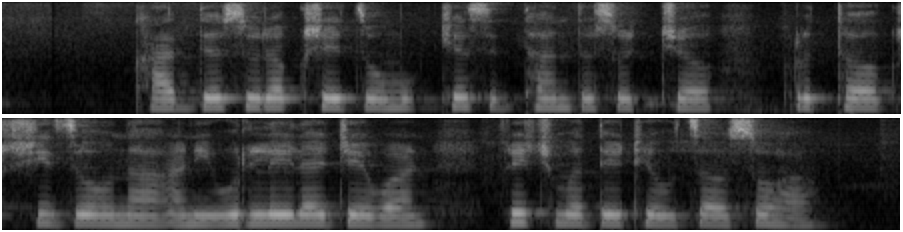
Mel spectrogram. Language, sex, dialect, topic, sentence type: Marathi, female, Southern Konkan, agriculture, statement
